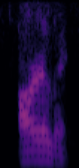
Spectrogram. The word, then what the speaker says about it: Arlyck: Yes, it's Ralph is first name and Arlick is the last name.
